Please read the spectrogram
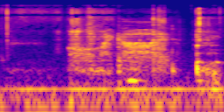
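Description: A woman's faint whispered or breathy voice, about a second long in the middle, with a light click near the end.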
